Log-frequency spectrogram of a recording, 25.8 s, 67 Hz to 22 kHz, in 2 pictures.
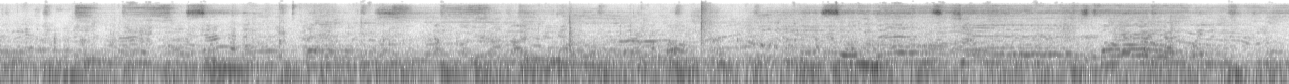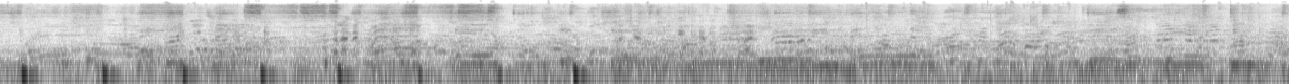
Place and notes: Düsseldorf, Luegallee, christmas market - duesseldorf, luegallee, christmas market
"schiffsschaukel" on a small christmas market nearby the street. the music and the sound of the machine
soundmap nrw - social ambiences and topographic field recordings
19 April 2010, 11:23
